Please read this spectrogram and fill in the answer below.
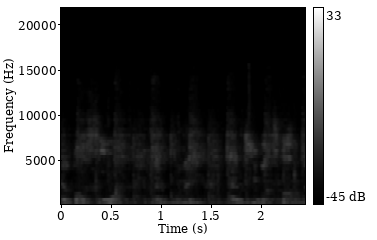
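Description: A faint voice talking, with quiet background music underneath.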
